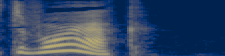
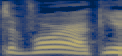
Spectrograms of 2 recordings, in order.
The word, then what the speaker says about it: Dvorak: So when the announcers announced her name, did they call her Dvorak or Dvorak? – It was Dvorak. It was Dvorak.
